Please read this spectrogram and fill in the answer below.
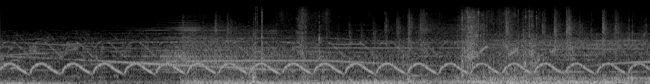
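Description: Emergency vehicle siren in a fast yelp, its pitch sweeping up and down about four times a second. A second, longer tone glides slowly downward over it, and a low rumble comes in about two seconds in.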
